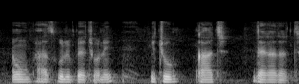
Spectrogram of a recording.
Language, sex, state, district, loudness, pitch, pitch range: Bengali, male, Tripura, West Tripura, -20 LUFS, 115 Hz, 110-120 Hz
